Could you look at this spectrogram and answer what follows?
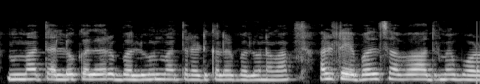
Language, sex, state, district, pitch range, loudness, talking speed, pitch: Kannada, female, Karnataka, Bidar, 220-235 Hz, -13 LUFS, 160 wpm, 230 Hz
